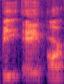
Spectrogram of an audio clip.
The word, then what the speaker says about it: barre: chord is simply and it's spelled b a r r e bar b a r r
